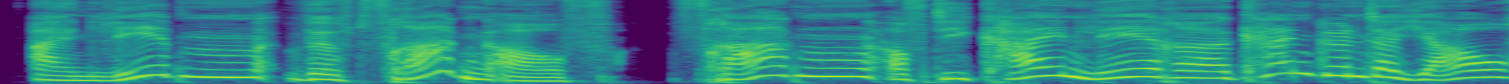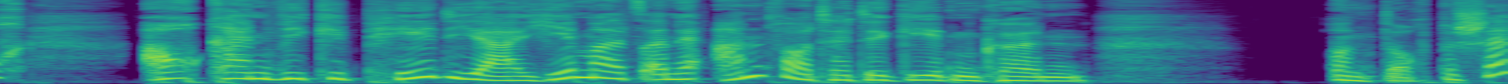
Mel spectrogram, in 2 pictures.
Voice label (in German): Schauspiel Dynamisch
